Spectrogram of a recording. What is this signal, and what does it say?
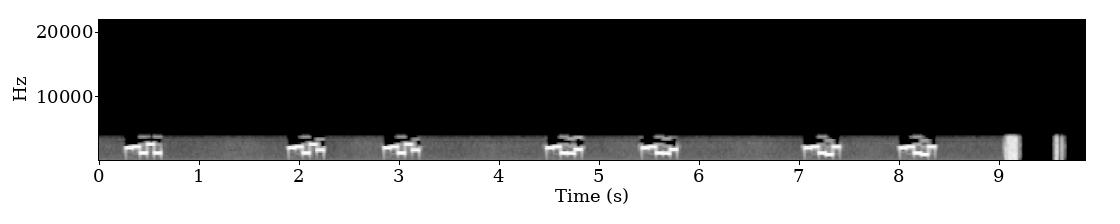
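Five-tone selective call (ZVEI), heard as quick runs of five tones, tones of about 70 ms. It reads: 89333 89336 89336 89327 89327 89319 89319
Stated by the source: Five-tone ZVEI selective call received by SDR, recorded by feuerwehr-orlamuende fire brigade.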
